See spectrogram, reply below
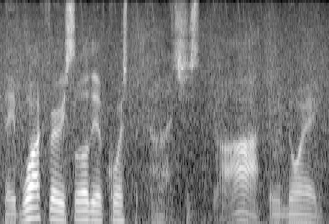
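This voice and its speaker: Male game caster, nasal from a cold, mellow laid-back play-by-play. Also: on the low side, fairly quick, slight background noise. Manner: relaxed, rambling, talks to viewers. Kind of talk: casual play-by-play commentary.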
